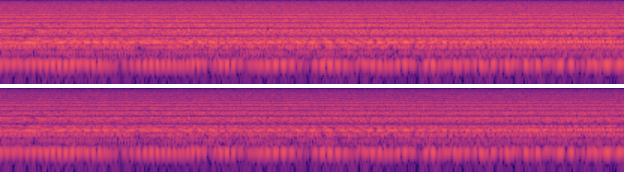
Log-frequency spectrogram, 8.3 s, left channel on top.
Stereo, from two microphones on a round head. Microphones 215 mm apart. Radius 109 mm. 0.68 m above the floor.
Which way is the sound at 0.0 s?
15° left (ahead or behind).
